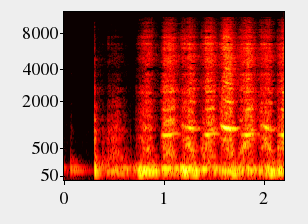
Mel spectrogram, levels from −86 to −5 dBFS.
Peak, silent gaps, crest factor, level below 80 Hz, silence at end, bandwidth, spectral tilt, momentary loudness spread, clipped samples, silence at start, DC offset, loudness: -10 dBFS; none; 18 dB; -44 dBFS; 0 s; 11.5 kHz; -4.5 dB/octave; 14 LU; under 0.1%; 0.05 s; under 0.1%; -27 LUFS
